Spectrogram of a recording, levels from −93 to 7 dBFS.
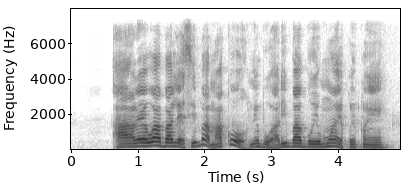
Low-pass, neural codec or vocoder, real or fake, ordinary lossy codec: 7.2 kHz; none; real; none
